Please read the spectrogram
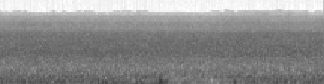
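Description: Wind buffeting the microphone on an open beach, a steady low rumble, with surf behind it.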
